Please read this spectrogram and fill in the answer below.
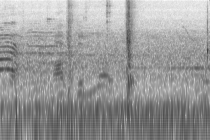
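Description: Background chatter of voices over a steady low rumble, with two sharp clicks about two-thirds of a second and a second and a quarter in.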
